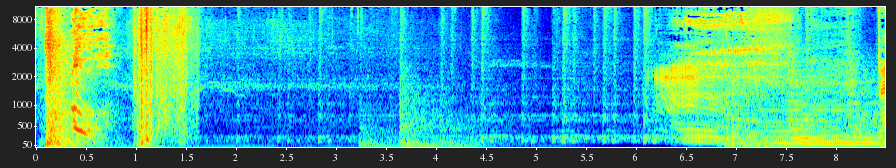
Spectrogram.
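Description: Two heavy thuds of a man being slammed into a wall by a robot security guard, one right after the other, then a low lingering rumble and a drawn-out pained groan.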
